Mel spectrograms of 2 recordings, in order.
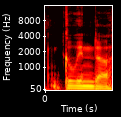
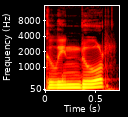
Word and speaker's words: Glyndŵr: My middle name is Glinda. So, I once met this Welsh lady and she said that I'm pronouncing my own name incredibly wrong. – Okay. – My middle name is actually pronounced Glyndŵr.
